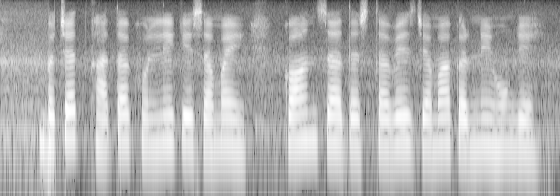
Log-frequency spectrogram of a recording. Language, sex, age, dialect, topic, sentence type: Hindi, female, 25-30, Marwari Dhudhari, banking, question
